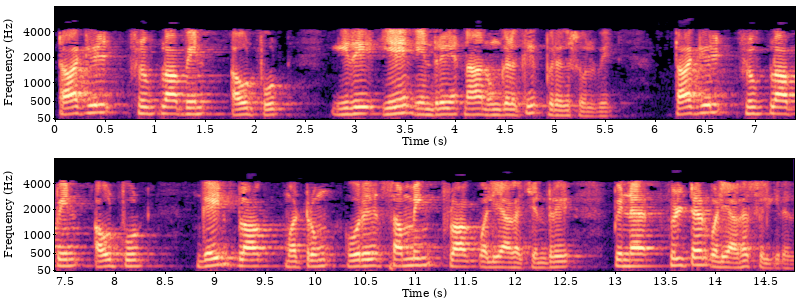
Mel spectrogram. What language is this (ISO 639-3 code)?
tam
